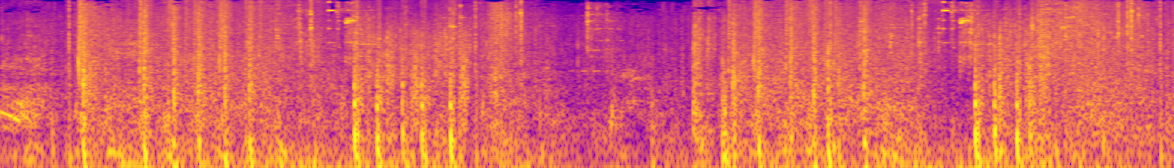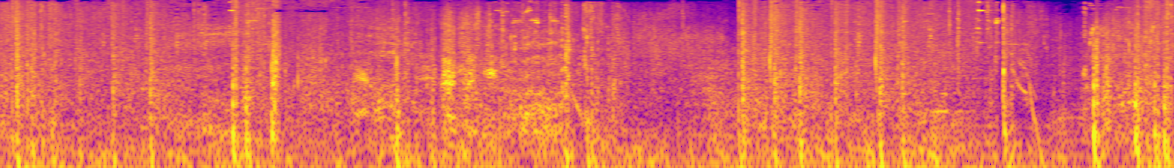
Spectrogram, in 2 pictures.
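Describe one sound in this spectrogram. Rapid gunfire crackles and thuds.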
